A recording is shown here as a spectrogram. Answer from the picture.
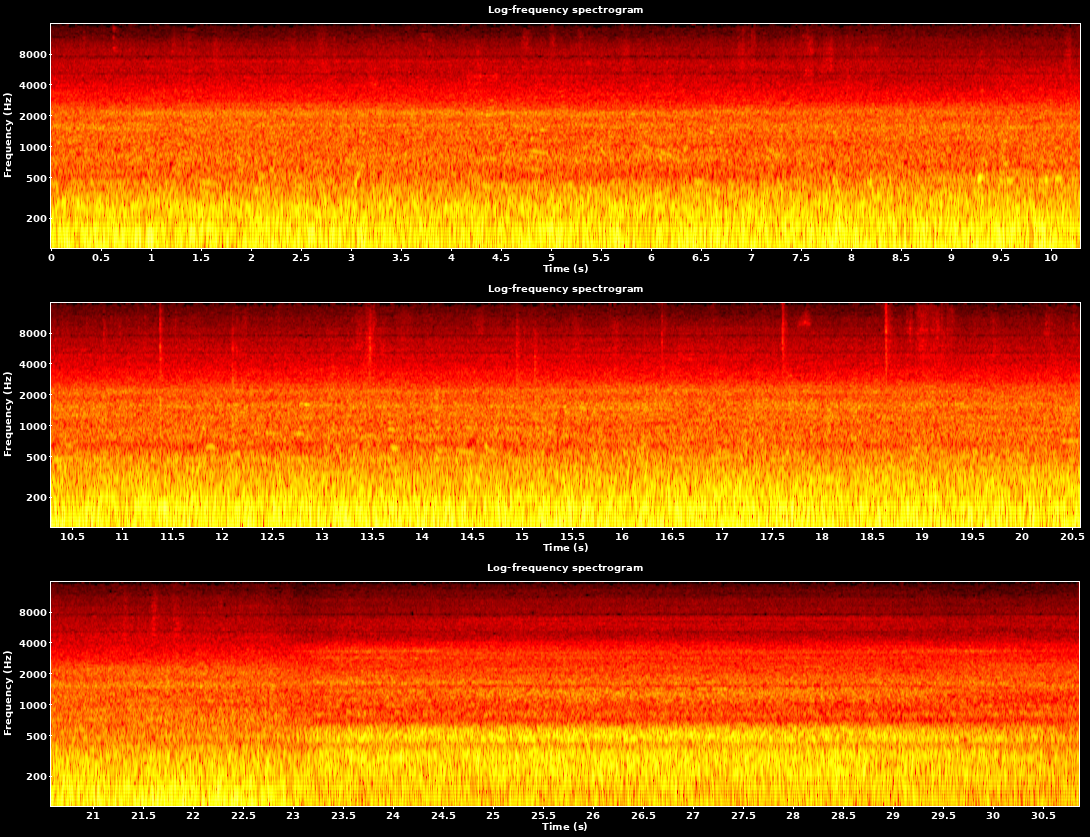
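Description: Steady cabin noise of an airliner in cruise: engine and airflow noise heard from inside the cabin. Its tone changes about two-thirds of the way through.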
